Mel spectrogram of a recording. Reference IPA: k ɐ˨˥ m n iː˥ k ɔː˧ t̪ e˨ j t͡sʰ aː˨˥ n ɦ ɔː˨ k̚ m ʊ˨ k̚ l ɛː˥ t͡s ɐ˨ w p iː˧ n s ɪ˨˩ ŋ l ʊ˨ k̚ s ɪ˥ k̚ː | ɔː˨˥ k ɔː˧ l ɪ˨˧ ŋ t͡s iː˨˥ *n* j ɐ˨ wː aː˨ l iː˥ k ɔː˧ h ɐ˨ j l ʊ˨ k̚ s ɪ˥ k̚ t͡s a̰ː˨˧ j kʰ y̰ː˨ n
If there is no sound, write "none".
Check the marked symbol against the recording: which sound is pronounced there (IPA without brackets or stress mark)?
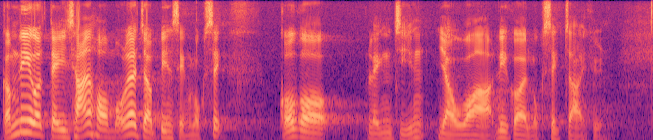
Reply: n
